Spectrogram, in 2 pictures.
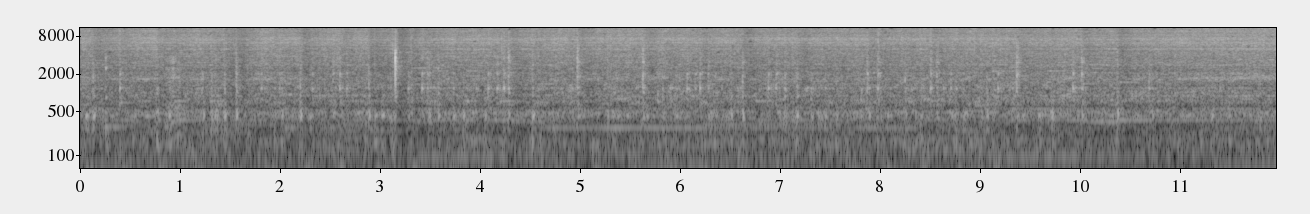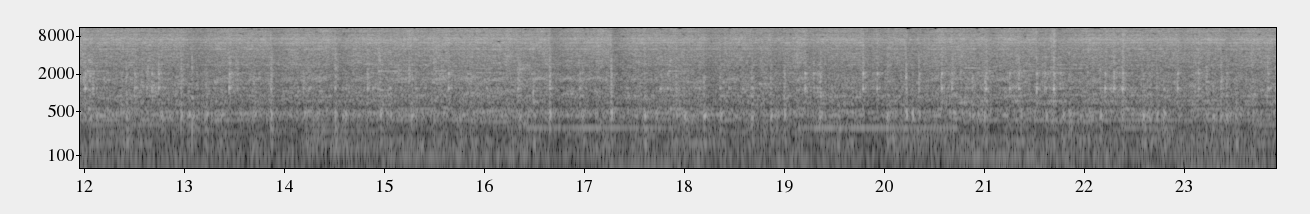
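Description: Bowl-lift stand mixer running steadily at medium speed, kneading sweet bread dough: a constant motor hum with light, irregular ticking.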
